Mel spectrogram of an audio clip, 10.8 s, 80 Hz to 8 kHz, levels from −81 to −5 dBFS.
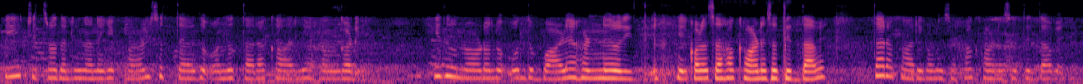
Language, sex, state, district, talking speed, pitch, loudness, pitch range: Kannada, female, Karnataka, Bellary, 100 wpm, 230 Hz, -29 LUFS, 225-240 Hz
